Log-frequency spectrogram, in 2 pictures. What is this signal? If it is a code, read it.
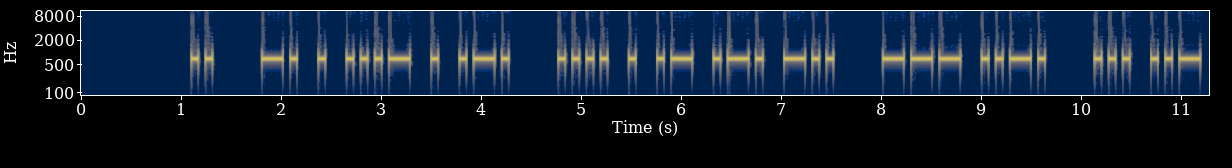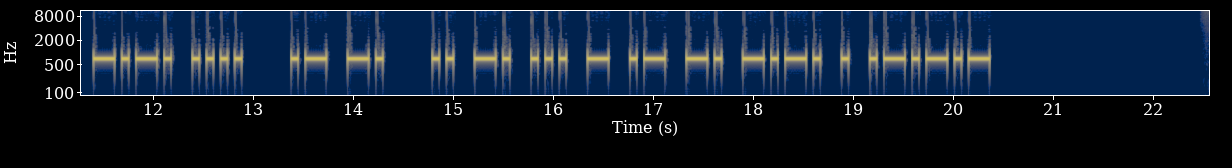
Morse code, heard as a keyed tone, about 17 wpm, 700 Hz. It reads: I NEVER HEARD OF SUCH AN INSTANCE.
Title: Sentences from Top 1000 Words - Review Part 5 - 17wpm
